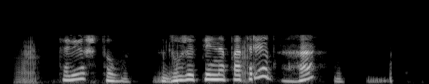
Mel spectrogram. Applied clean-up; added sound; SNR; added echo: neural mask model Resemble Enhance denoiser.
